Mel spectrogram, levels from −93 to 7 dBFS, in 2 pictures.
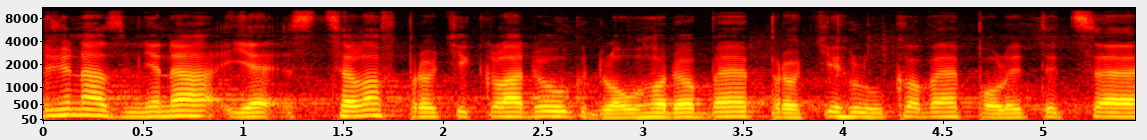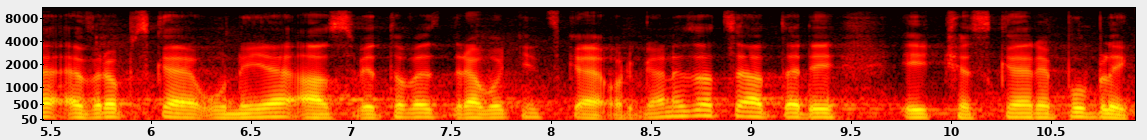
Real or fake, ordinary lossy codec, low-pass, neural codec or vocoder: real; Opus, 64 kbps; 9.9 kHz; none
